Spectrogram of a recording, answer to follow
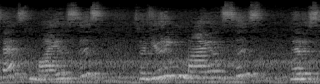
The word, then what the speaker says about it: meiosis: You have studied about meiosis, that is, meiosis you should actually pronounce as meiosis.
